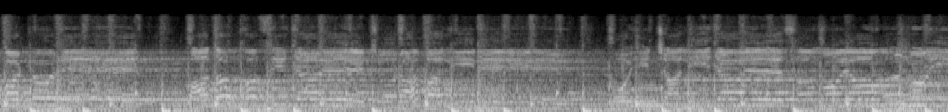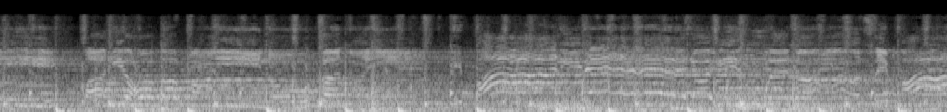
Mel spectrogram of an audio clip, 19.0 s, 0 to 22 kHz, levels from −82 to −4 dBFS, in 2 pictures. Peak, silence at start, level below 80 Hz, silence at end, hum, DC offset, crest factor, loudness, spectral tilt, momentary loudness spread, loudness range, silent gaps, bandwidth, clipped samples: -6 dBFS; 0 s; -28 dBFS; 0 s; none; 0.1%; 14 dB; -21 LUFS; -5 dB/octave; 4 LU; 2 LU; none; 13 kHz; under 0.1%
